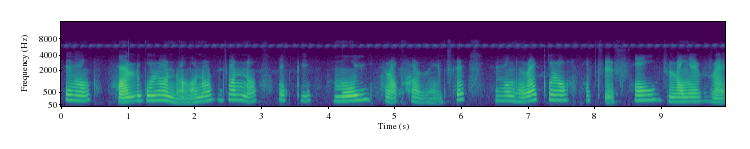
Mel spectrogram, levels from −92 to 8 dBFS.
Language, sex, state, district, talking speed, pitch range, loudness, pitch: Bengali, male, West Bengal, North 24 Parganas, 85 wpm, 150-190 Hz, -24 LUFS, 175 Hz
